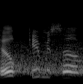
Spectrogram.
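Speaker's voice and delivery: squeaky, very high little voice. Voicing his bones crying out for Red Bull, in a very high-pitched voice. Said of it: "they have a very high-pitched voice".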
